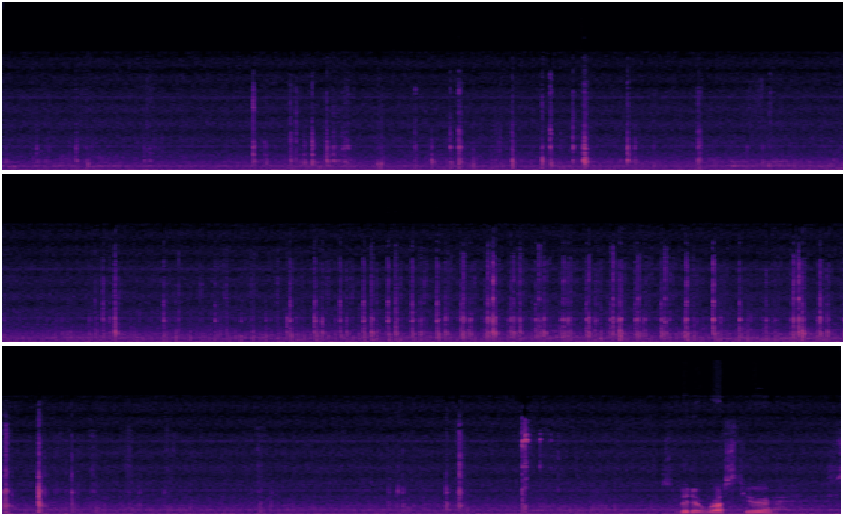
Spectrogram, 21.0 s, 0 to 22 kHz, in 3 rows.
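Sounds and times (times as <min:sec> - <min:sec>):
steady low hum: 0:00.0 - 0:21.0
metallic clicks and rattles: 0:07.7 - 0:15.2.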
